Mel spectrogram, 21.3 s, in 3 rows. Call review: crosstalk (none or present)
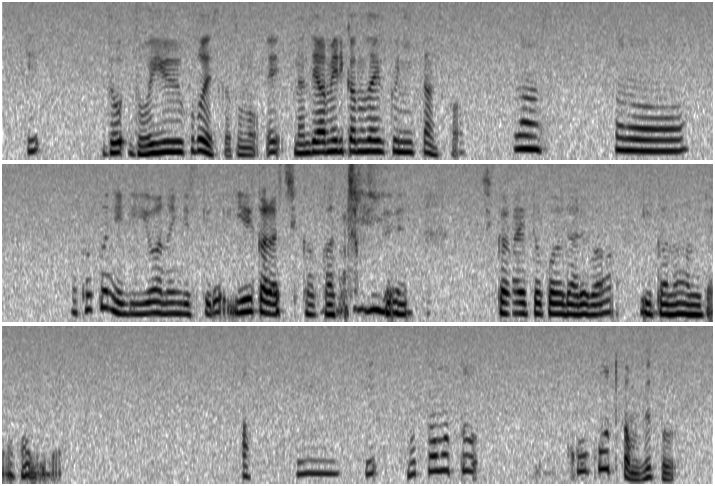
none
